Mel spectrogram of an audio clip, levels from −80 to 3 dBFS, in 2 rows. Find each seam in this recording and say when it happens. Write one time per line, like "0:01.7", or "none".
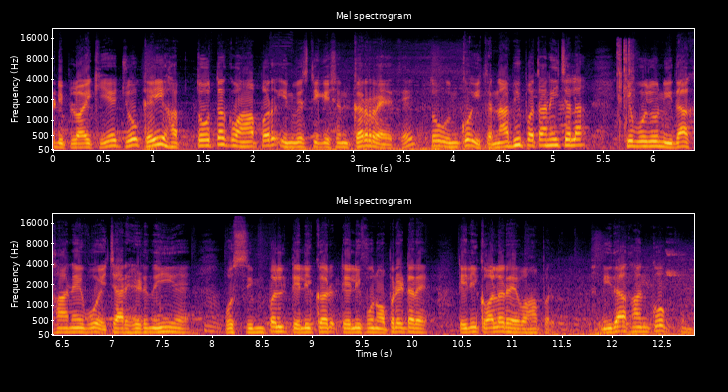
0:00.9
0:03.7
0:11.7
